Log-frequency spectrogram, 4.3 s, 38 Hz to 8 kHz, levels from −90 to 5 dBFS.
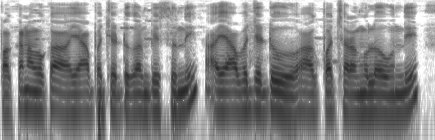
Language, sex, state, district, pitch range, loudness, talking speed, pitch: Telugu, male, Telangana, Mahabubabad, 110-120 Hz, -16 LUFS, 165 wpm, 115 Hz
